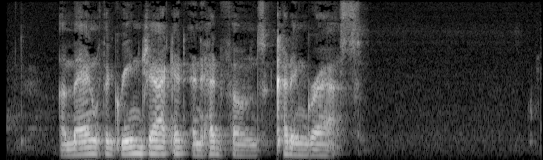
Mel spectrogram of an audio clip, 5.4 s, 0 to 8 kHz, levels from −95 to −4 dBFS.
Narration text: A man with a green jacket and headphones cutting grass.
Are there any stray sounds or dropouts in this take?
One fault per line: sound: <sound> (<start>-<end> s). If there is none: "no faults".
no faults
